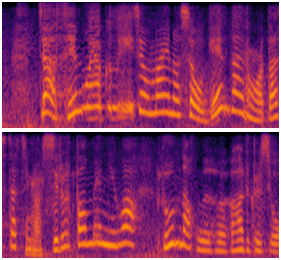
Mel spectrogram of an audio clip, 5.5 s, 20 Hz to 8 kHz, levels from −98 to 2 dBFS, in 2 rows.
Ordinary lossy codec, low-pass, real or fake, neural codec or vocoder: Opus, 16 kbps; 7.2 kHz; fake; codec, 16 kHz, 1 kbps, X-Codec, HuBERT features, trained on LibriSpeech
